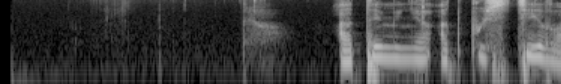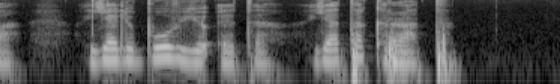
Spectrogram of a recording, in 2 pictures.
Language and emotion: Russian, neutral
